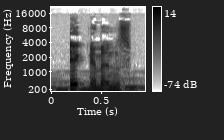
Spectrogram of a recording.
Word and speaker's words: Ichneumon: actually a horrible thing dick Nimmons pronounced dick Nimmons smell that I CH n EU mo NS their master soup for family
